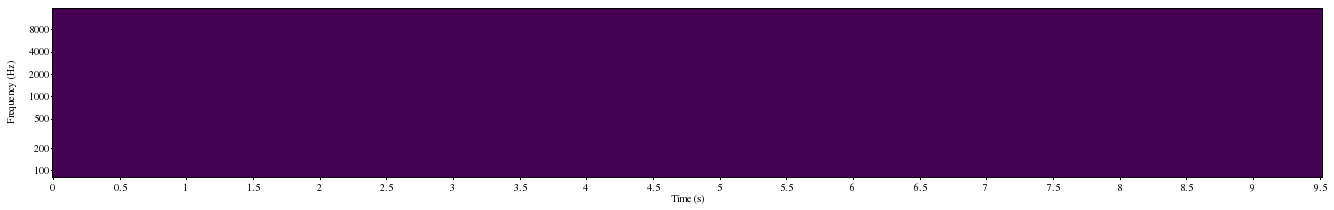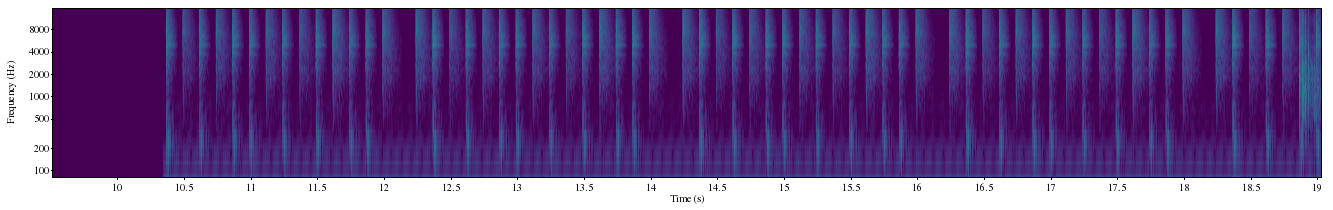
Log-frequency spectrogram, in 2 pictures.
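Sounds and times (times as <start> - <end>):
electronic music with drum-machine beat: 10.4 - 19.0.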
